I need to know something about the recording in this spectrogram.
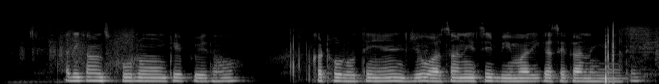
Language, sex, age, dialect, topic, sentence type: Hindi, male, 18-24, Awadhi Bundeli, agriculture, statement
